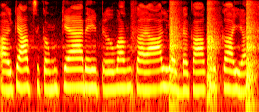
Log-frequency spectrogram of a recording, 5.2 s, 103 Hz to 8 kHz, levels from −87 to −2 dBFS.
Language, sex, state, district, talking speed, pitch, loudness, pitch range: Telugu, female, Telangana, Nalgonda, 80 wpm, 260 Hz, -14 LUFS, 245-270 Hz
